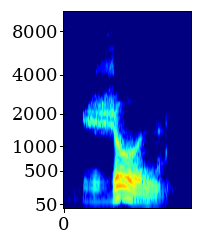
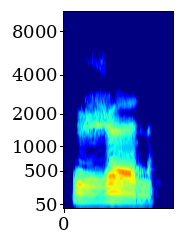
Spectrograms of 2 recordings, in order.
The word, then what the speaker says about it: jaune: Amarelo, jaune, jaune. É importante insistir sobre o som O de jaune e não pronunciar jeune, que significaria jovem, jaune, amarelo, jeune, jovem.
